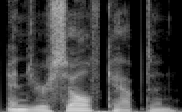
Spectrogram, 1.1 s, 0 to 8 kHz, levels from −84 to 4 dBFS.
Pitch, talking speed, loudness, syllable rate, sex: 105 Hz, 160 wpm, -17 LUFS, 4.8 syllables/s, male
